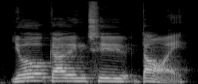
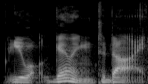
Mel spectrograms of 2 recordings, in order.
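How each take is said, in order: First: It is said like a child reading badly. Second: It is said in a flat, robotic voice. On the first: The speaker calls it wrong. "It's stressed in the wrong places" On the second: The speaker calls it right. "or a robot like"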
